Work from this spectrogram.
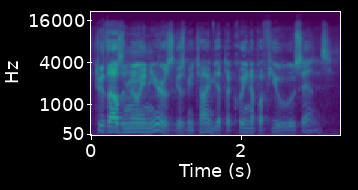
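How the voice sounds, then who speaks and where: A man's voice: mid-range voice, brisk, a bit bright, lightly acted. An actor playing a polite, curious, slightly wry young newspaperman in a live recreation of an old radio drama. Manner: courteous, inquisitive, lightly wry. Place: large hotel meeting room at a convention. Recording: echoey hall, live stage performance.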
